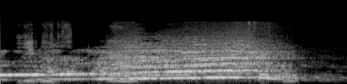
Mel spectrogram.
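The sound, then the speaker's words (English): A motorcycle engine drones past, its buzzing tone climbing slightly in pitch as it grows louder, then fading away as the bike moves off. No one talks. “we have a motorcycle, it sounds like.”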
